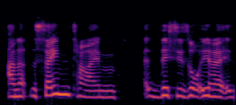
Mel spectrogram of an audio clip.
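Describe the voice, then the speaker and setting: In an English accent, a woman with a medium pitch talks at a fairly slow pace with fairly even intonation. The sound is dry and close with no echo, over a quiet background. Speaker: paddling club member. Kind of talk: webinar Q&A.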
